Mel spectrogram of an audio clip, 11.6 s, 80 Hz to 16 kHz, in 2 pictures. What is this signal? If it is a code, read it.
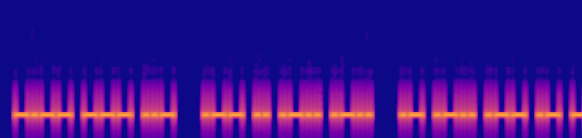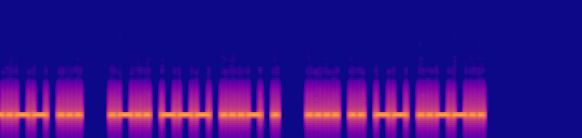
Morse code, heard as a keyed tone, about 28 wpm, 700 Hz. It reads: YOU WILL ALWAYS LOVE HIM?
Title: Sentences from Top 400 Words 28wpm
